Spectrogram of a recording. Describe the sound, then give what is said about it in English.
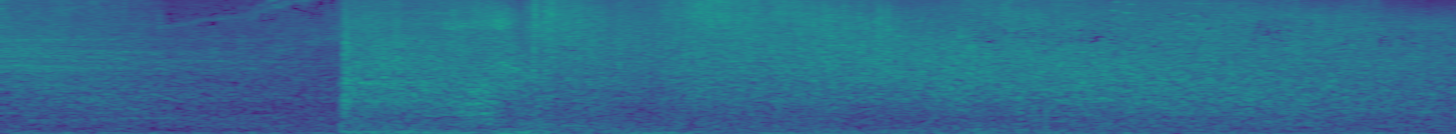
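A massive explosion as a building shatters: a sudden loud blast breaks in after a short, quieter lead-in, then settles into a sustained rumbling roar of debris that slowly eases off. “Mewtwo surges with power, and the Team Rocket building shatters in a massive explosion.”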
